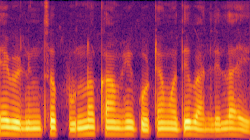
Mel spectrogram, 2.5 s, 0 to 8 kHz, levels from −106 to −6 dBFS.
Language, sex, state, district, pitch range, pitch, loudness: Marathi, male, Maharashtra, Solapur, 125-135 Hz, 130 Hz, -15 LUFS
